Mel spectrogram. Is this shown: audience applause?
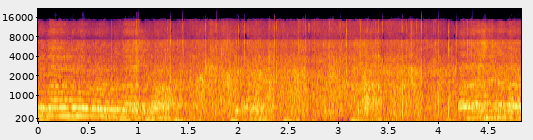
yes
